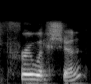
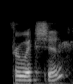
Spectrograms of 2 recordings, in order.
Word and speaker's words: fruition: really really perfect just split the syllables up a tiny bit more so it's fruition fruition okay but yeah you're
